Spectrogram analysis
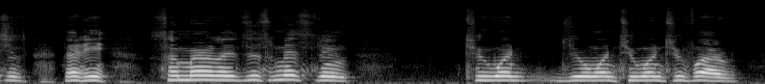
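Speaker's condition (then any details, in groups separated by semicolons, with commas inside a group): Traumatic brain injury; severe head injury, coma; speech affected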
